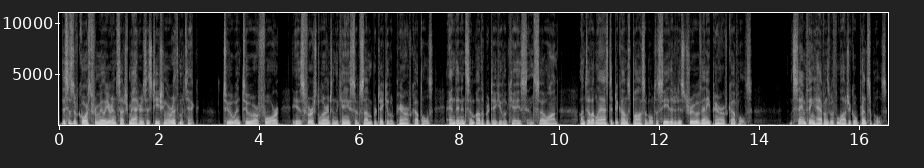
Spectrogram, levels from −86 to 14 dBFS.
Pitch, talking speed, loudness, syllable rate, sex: 110 Hz, 225 wpm, -17 LUFS, 6.4 syllables/s, male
